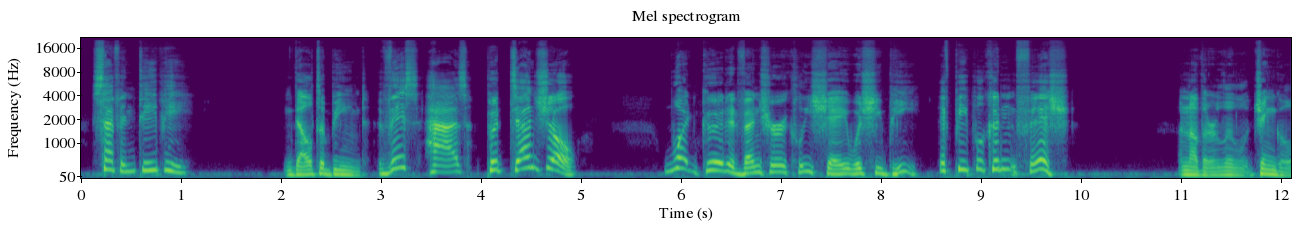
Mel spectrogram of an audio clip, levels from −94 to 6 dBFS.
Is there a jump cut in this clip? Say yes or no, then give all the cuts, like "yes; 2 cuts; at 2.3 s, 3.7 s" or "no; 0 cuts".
yes; 2 cuts; at 2.9 s, 8.5 s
